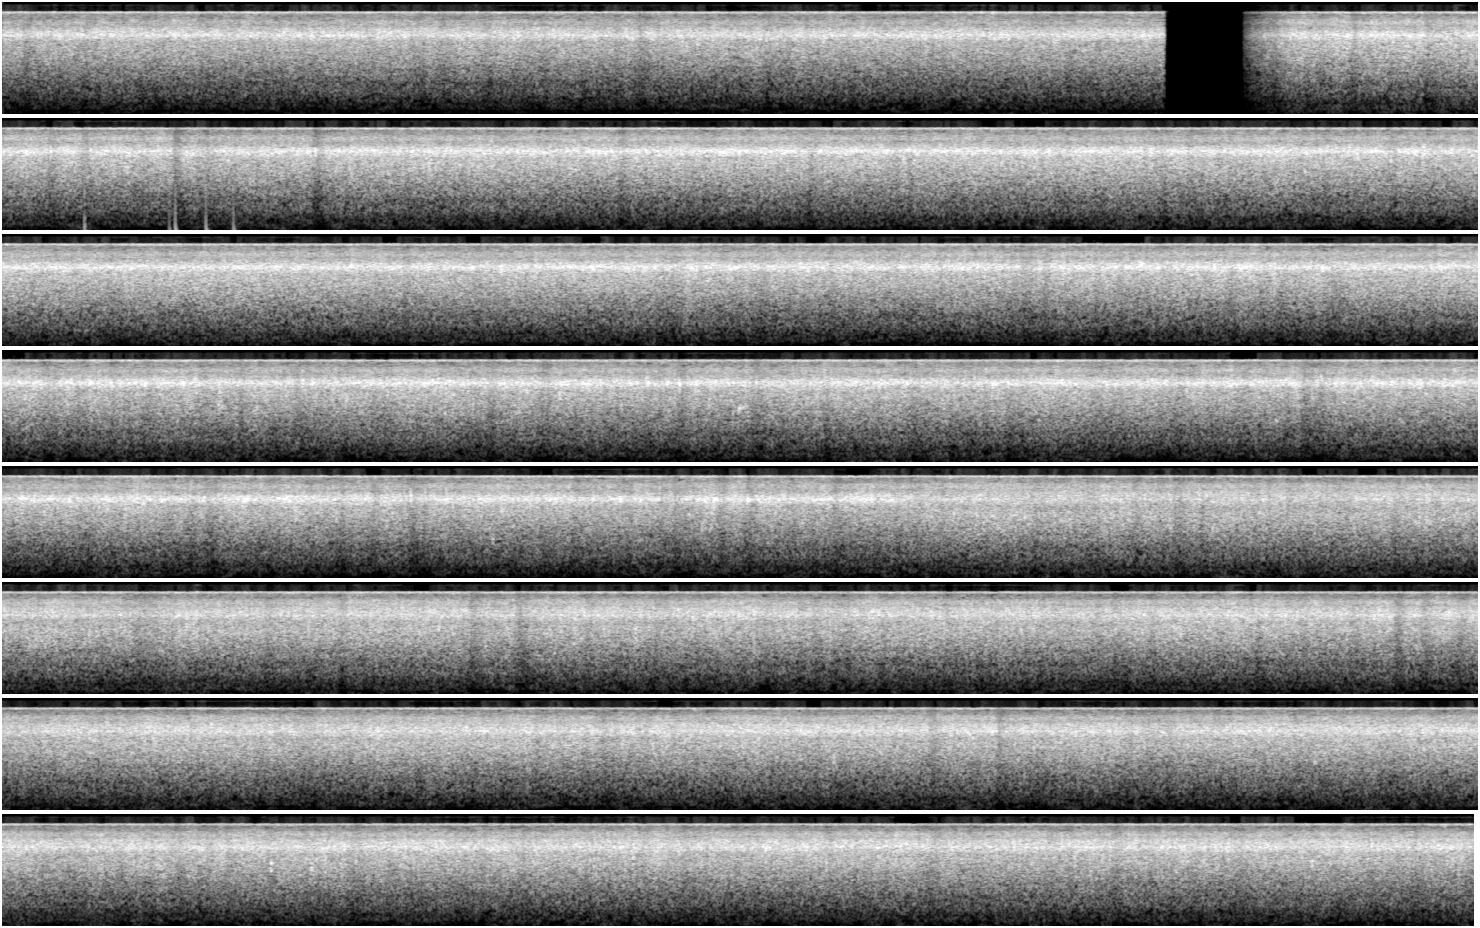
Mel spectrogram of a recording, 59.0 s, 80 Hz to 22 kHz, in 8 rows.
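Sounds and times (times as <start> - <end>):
heavy rain falling: 0.0 - 59.0.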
